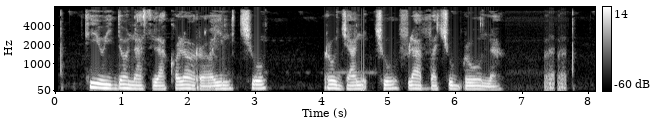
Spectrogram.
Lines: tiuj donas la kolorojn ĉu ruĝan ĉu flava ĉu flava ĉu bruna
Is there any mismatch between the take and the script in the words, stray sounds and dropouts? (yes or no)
yes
